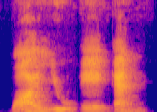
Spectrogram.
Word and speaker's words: yuan: currency in domestic china is uh known as yuan y-u-a-n yuan so it's a country with it's it's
